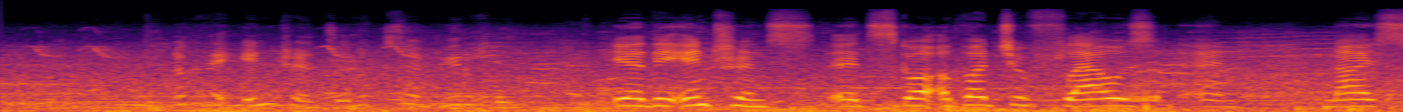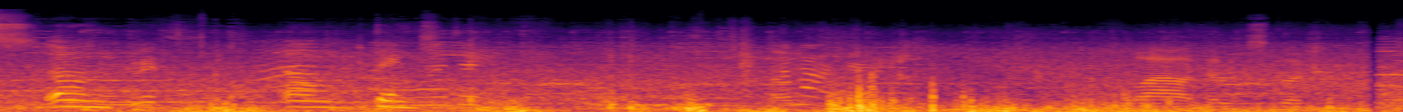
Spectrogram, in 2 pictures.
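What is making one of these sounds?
Several women and children chatter nearby outdoors.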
